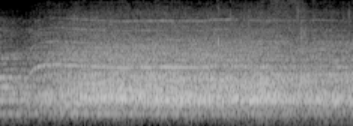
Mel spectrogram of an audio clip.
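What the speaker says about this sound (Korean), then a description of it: "윤석열 대통령께 한 번 더 응원하는 함성" A large crowd at a political rally in Korea roars with sustained shouting and cheering in support, a broad, steady wall of voices building quickly and holding loud throughout.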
